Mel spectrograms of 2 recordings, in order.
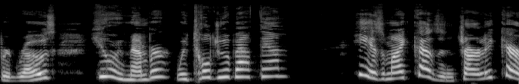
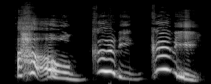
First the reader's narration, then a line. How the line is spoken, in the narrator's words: cried Rose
